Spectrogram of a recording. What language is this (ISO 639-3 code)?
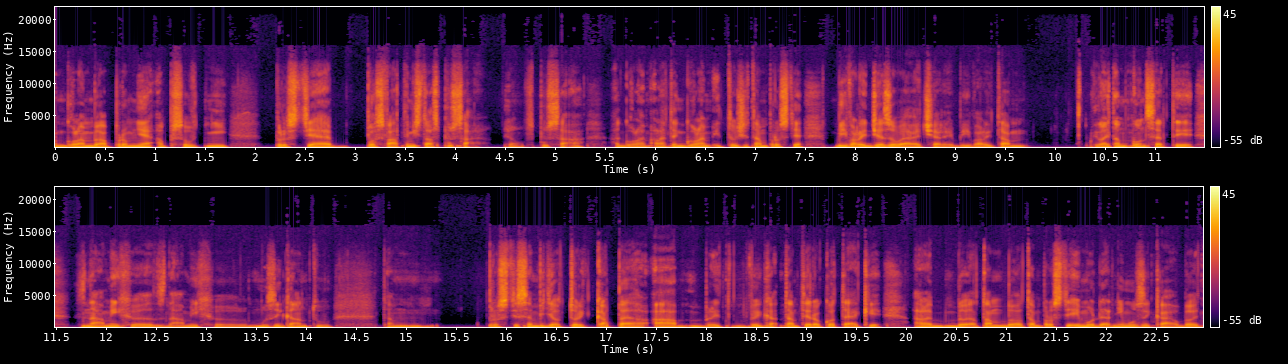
ces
